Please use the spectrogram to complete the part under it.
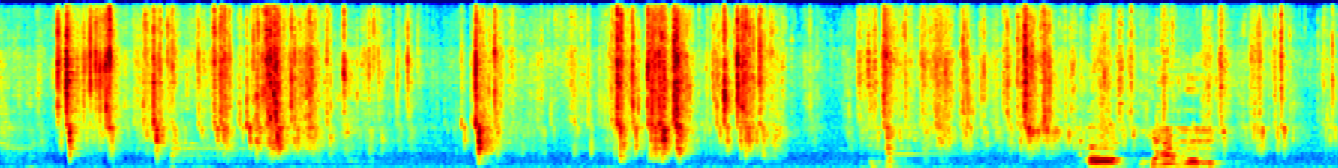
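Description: Hands rub and squish raw meat with soft wet sounds.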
